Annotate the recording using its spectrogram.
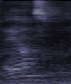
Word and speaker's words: aeons: You pronounced it right. – Yeah, aeons. That's fine.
